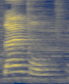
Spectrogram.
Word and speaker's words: Daemon: É, na verdade, Diamond, Demon, como é que se pronuncia? A gente costuma falar Diamond.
